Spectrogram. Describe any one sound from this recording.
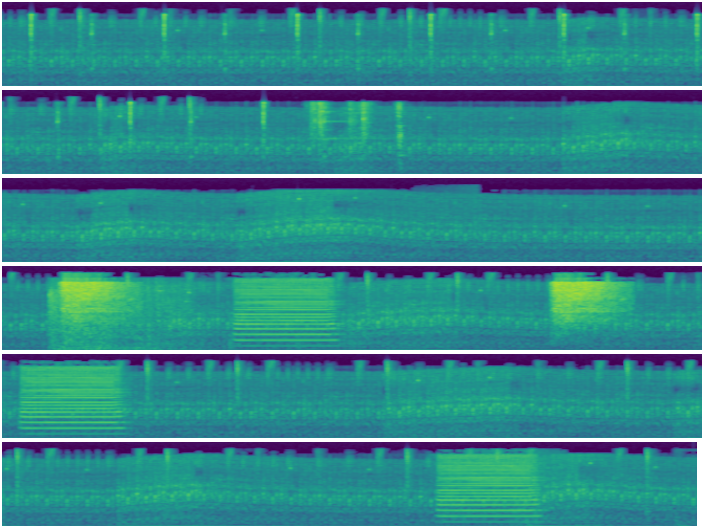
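A truck engine rumbles steadily and revs up and down as it drives.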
